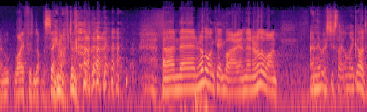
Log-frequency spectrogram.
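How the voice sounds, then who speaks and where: Against noticeable background noise, a man with an English accent speaks at a moderate pace in a high voice with ordinary pitch variation. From England. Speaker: motorsport parts business owner and rally driver. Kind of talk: casual interview. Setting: his shop. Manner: halting, repeats words.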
